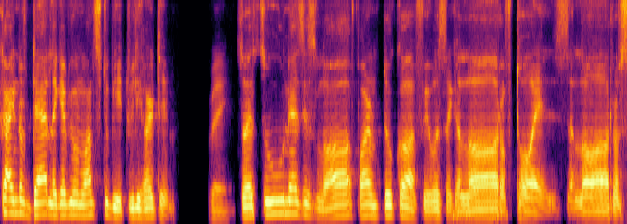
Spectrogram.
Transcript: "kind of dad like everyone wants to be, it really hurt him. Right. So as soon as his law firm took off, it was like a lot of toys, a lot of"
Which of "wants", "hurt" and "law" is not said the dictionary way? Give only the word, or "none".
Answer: none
